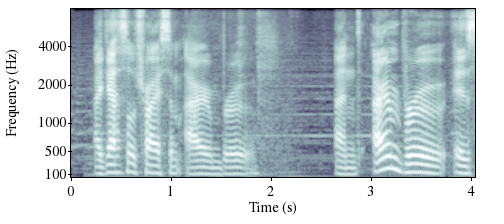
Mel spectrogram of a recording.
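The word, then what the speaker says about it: Irn-Bru: cans did you know that I learned that iron brew has caffeine in it and the reason I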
